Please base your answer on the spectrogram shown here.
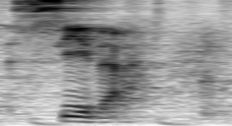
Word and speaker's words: SIDA: We're going to start out with number one is SIDA, pronounced as SIDA.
